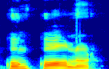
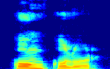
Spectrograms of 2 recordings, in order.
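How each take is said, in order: First: The stress is on the second syllable. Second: The stress is on the first syllable. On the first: The speaker calls it wrong. "e não concolor, como muitos falam" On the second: The speaker calls it right. "a pronúncia adequada é concolor"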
